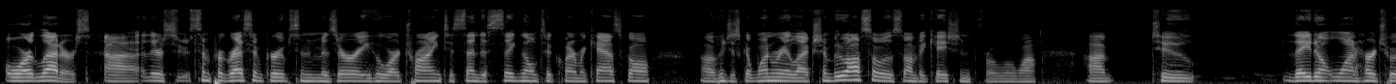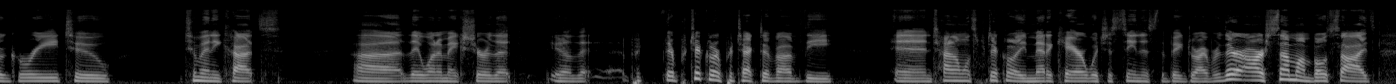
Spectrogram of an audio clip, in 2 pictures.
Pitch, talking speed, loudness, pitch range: 155 Hz, 165 wpm, -31 LUFS, 145-170 Hz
